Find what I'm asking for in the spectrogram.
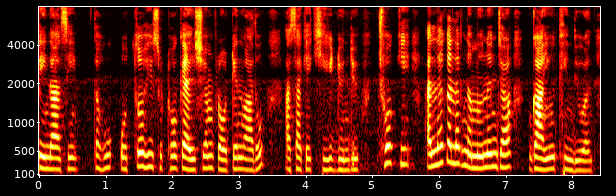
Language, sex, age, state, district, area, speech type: Sindhi, female, 30-45, Rajasthan, Ajmer, urban, spontaneous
